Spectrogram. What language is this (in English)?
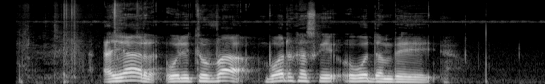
Somali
